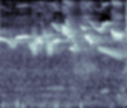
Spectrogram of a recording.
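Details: Double-collared seedeater (coleiro) in a 'puxada' tutor song for young birds: a short burst of sweet, warbled, high twittering notes rising and falling, steady over faint low thumps.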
